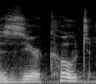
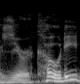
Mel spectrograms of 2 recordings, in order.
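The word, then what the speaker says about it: ziricote: It has the zircote or zircoti, depending on how you pronounce it, veneer on the back and sides.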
